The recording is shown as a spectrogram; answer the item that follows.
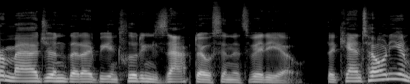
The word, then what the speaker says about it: Zapdos: But then I watched Seadog VA do a Nuzlocke and he called Zapdos Zapdos. It's Zapdos.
